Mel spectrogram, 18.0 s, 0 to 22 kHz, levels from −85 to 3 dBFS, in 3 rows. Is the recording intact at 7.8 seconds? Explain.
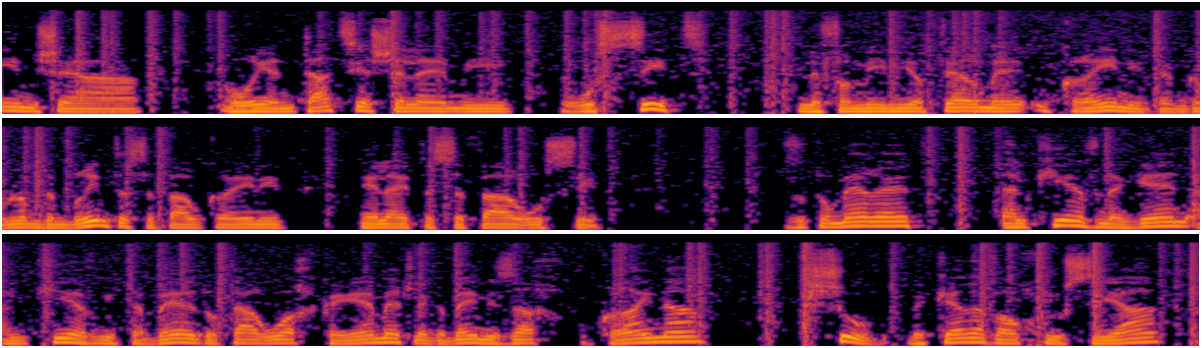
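No. Overdone noise removal affects the whole clip, including 7.8 s: bands near the noise floor are pushed down, leaving twinkling specks rather than steady hiss.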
